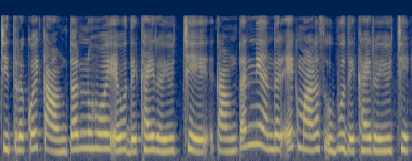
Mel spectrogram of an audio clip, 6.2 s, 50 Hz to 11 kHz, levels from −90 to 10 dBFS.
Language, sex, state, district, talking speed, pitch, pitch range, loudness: Gujarati, female, Gujarat, Valsad, 175 wpm, 280 Hz, 260-305 Hz, -14 LUFS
